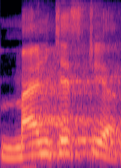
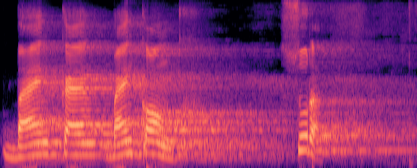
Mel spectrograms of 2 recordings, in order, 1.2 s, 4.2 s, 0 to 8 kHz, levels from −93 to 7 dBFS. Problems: constant background noise, echo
